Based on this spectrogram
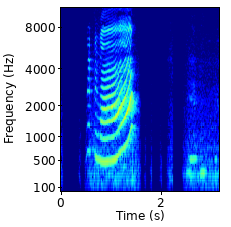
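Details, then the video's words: Talking parrot uttering "mithu maa" indoors: one loud, drawn-out tonal call lasting about a second, pitch dipping then climbing steeply at the end, followed by a faint, softer murmured syllable. "Parrot is speaking " mithu maa""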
